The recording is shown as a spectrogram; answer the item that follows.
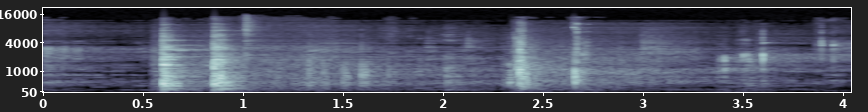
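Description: Stainless steel mixing bowl and metal mixer attachments being handled: sharp clinks and knocks in two close pairs, about a second and a half apart, then a few lighter ticks.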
